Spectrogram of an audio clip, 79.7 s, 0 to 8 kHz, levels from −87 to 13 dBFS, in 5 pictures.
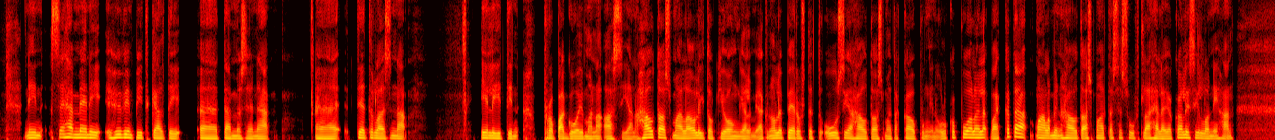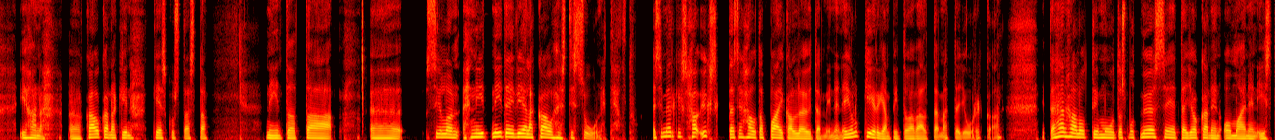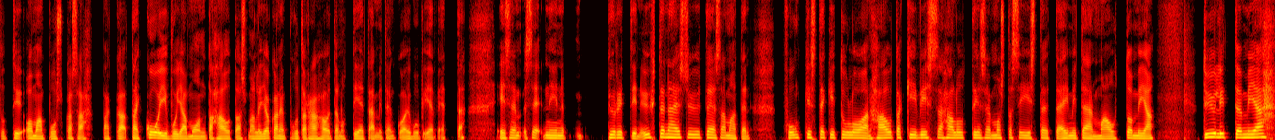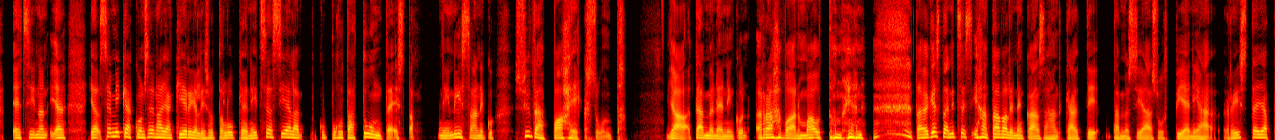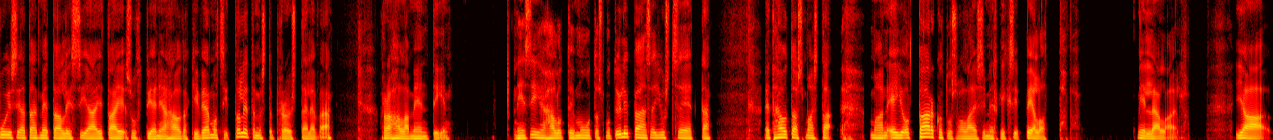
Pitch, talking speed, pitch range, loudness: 145 Hz, 130 wpm, 130-165 Hz, -22 LUFS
